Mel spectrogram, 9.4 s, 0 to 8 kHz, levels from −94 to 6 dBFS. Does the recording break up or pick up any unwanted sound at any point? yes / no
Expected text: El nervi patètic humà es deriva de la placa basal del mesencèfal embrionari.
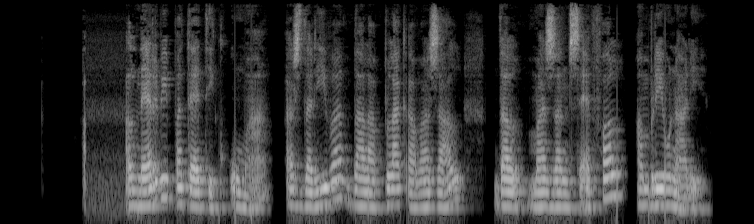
no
